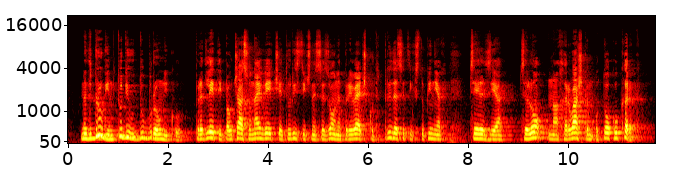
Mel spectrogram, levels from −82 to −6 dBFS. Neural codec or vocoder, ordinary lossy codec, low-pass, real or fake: none; AAC, 48 kbps; 14.4 kHz; real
